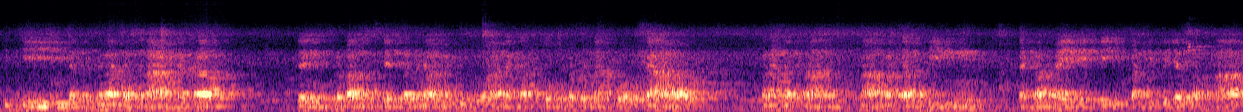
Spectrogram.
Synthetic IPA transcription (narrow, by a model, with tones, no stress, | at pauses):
pʰi˦˥t̪ʰiː˧t͡ɕa˨˩i˦˩pʰa˦˧ɾaː˥˩t͡ɕʰa˧t̪ʰaː˧nːa˦˥kʰɾa˦˥p̚ | sɯ˨˩ŋpʰɾa˧baː˨˩t̪̚sa˨˩t͡ɕe˨˩t̪̚ʰɾa˥t̪ʰkaː˧mjuː˧nu˩˦ɐna˦˥kʰɾa˦˥p̚ːt̪ʰo˧˦mʰ˦˥a˦˥˩pʰo˧nːaː˧pu˨˩kkaː˥˩w | pʰa˦ɾaː˥˩t̪̚t͡ɕʰa˧t̪ʰaː˧nkʰaː˥˩pʰaː˥˩k̚ka˧npʰi˨˩˦n | na˦˥kʰɾa˦˥p̚ha˧˩jʔeː˧˩t̪i˨˩ʔba˨˧nʔi˨˩t̪̚ɾa˧ja˦˥˩sa˨˩˦pʰaː˧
